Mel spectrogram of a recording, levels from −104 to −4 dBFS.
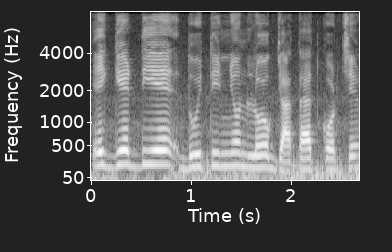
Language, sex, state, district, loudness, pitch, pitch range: Bengali, male, West Bengal, Jalpaiguri, -14 LUFS, 180 Hz, 155-195 Hz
